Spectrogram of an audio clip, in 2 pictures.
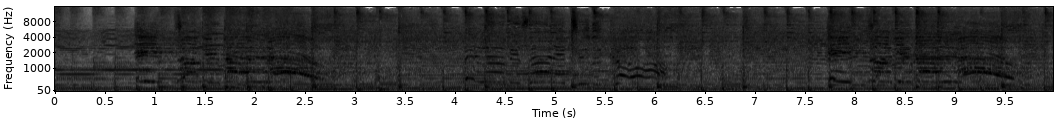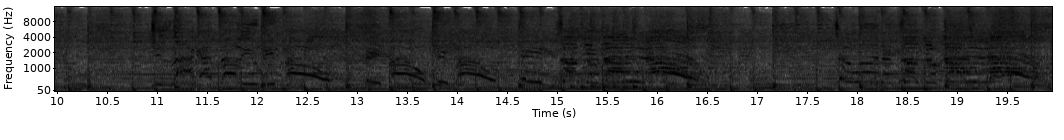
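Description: A hard rock song plays steadily and loudly, a dense wall of electric guitars and pounding drums under a strained, soaring vocal with sliding, bent notes.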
